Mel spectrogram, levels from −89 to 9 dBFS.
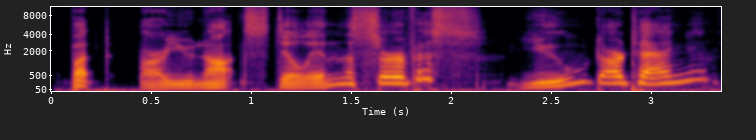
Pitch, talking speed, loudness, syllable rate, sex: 175 Hz, 160 wpm, -19 LUFS, 5.3 syllables/s, male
